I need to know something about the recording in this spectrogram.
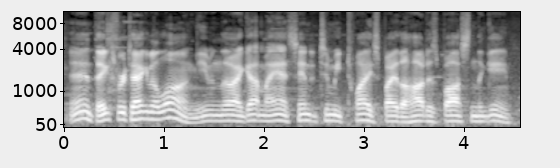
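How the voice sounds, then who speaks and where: A man's voice: medium pitch, quick pace, sharp tone. A man hosting a game stream with casual, sweary, exasperated banter. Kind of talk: casual chat. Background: game music.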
